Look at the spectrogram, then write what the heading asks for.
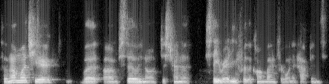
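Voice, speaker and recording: A young man who grew up in Hawaii, talking casually in an online interview about his football plans, soft-spoken with many fillers. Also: medium pitch, flat delivery, measured pace. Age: young adult. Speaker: football player guest. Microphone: video call. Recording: dull lo-fi video call audio.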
